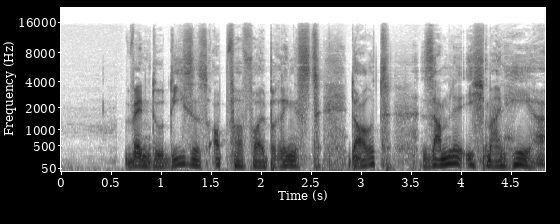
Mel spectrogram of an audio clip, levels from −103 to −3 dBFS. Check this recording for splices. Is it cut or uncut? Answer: cut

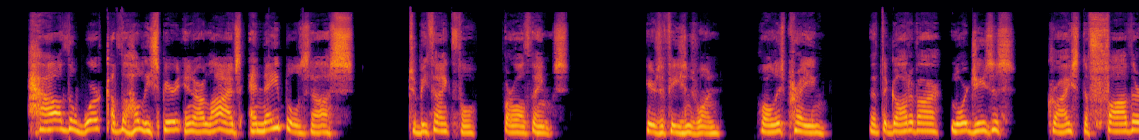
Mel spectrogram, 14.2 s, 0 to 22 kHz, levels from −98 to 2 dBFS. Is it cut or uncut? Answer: uncut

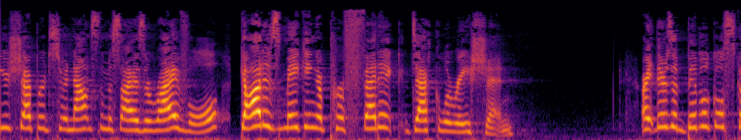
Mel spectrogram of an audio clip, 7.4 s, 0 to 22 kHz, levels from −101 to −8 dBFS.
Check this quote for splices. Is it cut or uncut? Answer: cut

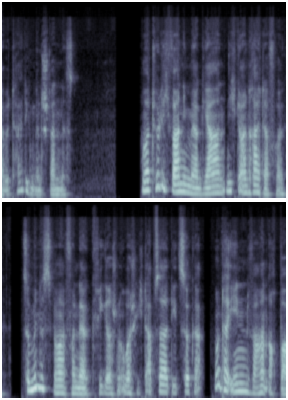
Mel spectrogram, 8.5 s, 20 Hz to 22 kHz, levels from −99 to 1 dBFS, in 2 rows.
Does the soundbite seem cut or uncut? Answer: cut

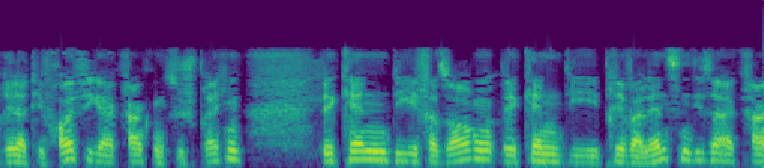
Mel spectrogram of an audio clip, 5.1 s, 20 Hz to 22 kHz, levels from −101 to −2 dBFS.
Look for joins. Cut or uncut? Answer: uncut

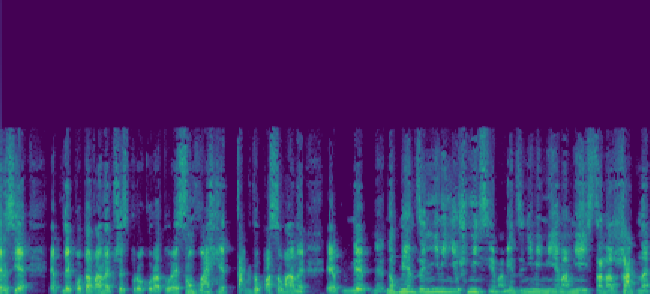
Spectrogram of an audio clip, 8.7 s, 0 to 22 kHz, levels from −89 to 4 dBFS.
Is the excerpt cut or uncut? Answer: uncut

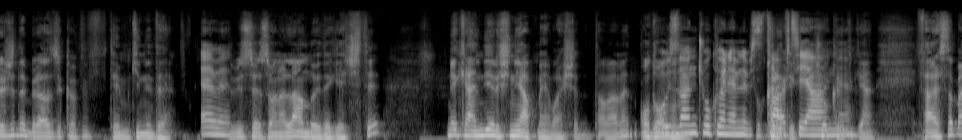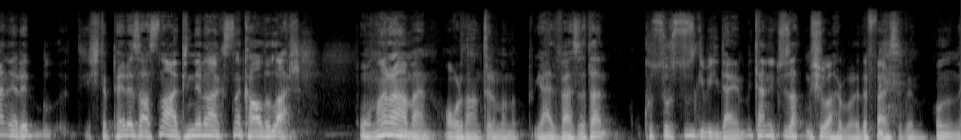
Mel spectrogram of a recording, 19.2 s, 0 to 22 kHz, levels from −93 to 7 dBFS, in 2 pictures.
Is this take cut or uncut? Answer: cut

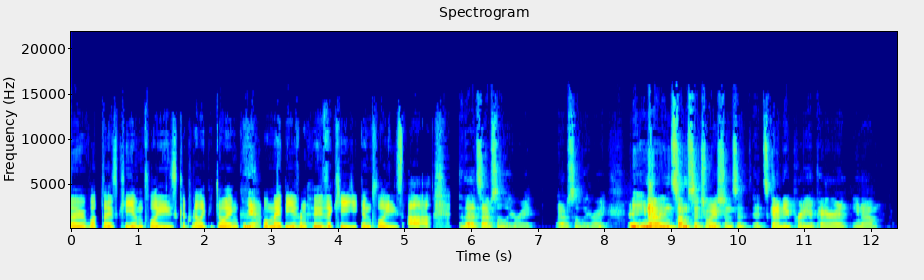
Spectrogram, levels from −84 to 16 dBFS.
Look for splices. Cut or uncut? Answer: cut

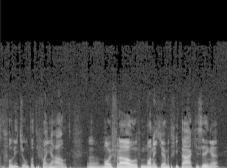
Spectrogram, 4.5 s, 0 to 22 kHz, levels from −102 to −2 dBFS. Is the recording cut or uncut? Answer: cut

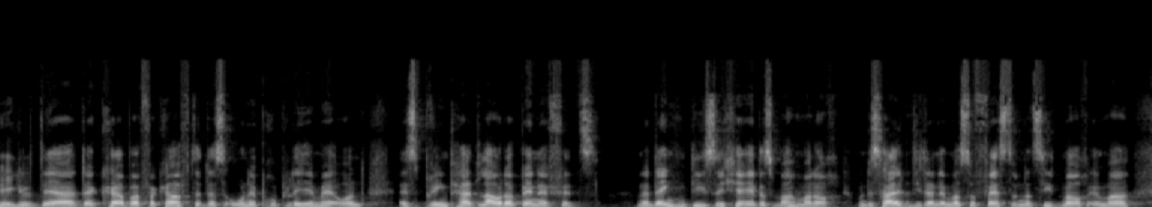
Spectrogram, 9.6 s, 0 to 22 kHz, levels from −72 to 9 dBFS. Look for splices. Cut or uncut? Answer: cut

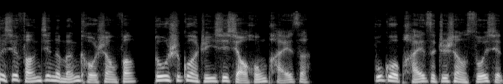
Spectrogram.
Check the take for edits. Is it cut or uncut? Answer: cut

